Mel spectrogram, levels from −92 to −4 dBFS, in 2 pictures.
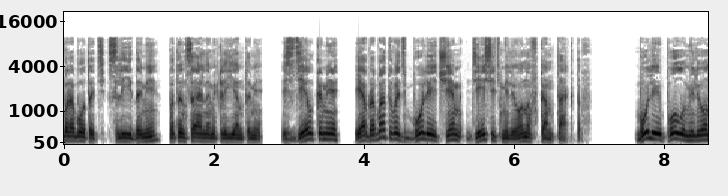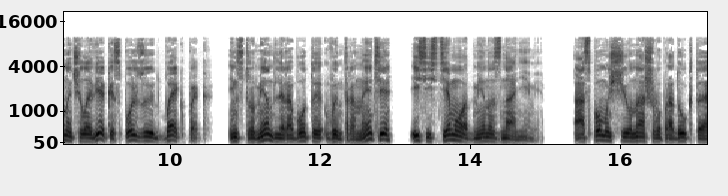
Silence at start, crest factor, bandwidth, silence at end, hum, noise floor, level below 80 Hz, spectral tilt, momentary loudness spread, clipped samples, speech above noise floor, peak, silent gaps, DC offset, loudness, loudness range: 0 s; 14 dB; 10 kHz; 0 s; none; under -90 dBFS; -56 dBFS; -4.5 dB/octave; 7 LU; under 0.1%; over 77 dB; 0 dBFS; 1.31-1.40 s, 2.67-2.90 s, 3.69-3.86 s, 7.04-7.61 s, 10.58-10.79 s, 12.99-13.19 s, 15.00-15.37 s; under 0.1%; -14 LUFS; 2 LU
